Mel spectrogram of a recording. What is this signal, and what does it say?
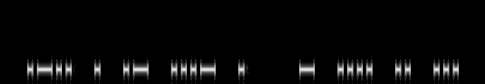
Morse code, heard as a keyed tone, about 25 wpm, spaced as for 20 wpm, 700 Hz. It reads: LEAVE THIS
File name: Pinocchio / Pinocchio ch4 15 25 ik1hge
